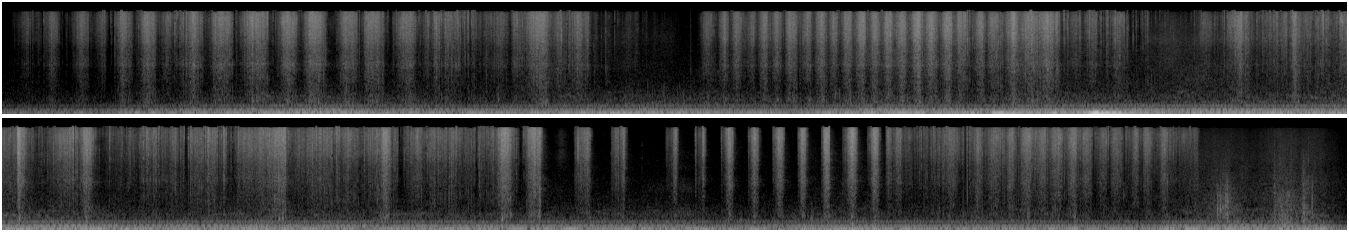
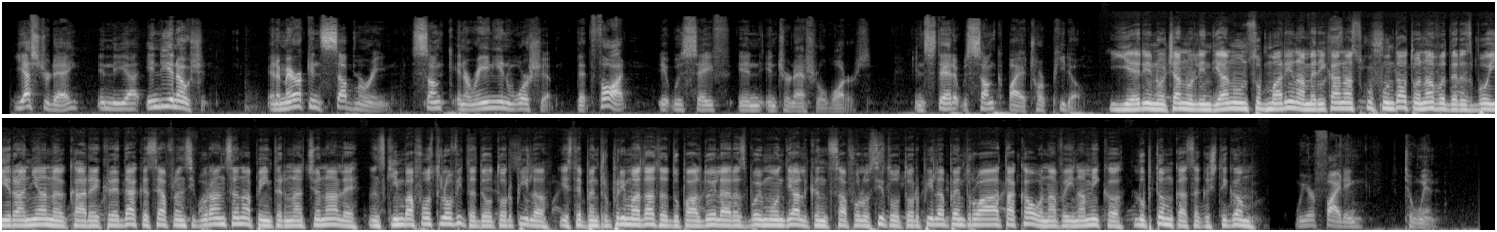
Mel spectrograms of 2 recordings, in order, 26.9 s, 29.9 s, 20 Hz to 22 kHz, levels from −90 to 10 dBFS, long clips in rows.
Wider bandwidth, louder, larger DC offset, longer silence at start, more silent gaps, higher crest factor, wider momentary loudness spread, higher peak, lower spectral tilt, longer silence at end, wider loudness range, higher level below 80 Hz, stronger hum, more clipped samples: first, 17 kHz vs 14 kHz; second, -31 LUFS vs -16 LUFS; neither; second, 0 s vs 0.15 s; neither; first, 26 dB vs 16 dB; about the same, 17 LU vs 17 LU; second, -6 dBFS vs 0 dBFS; second, -1.5 dB/octave vs -5.5 dB/octave; second, 0 s vs 0.15 s; second, 6 LU vs 10 LU; about the same, -40 dBFS vs -36 dBFS; first, 60 Hz at -50 dBFS vs none; neither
